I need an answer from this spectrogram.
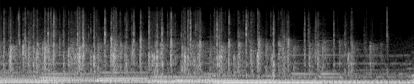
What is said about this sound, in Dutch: Halleluja. I want you to clap for Jesus. Ik wil jullie klappen voor Jezus.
